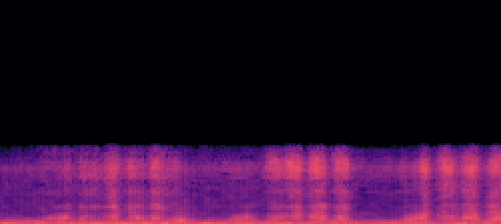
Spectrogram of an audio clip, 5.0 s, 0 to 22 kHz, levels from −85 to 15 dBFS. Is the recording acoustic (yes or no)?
no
